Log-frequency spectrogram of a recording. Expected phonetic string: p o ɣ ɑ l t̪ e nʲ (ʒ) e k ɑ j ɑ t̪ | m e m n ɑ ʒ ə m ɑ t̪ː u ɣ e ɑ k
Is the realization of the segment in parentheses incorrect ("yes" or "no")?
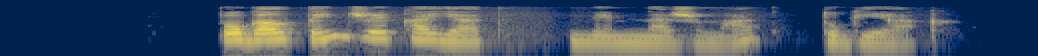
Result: no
